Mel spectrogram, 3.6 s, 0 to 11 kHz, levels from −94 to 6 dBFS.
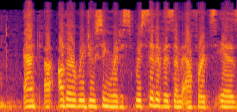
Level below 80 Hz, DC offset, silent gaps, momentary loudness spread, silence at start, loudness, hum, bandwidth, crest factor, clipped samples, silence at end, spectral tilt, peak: -36 dBFS; under 0.1%; none; 4 LU; 0 s; -7 LUFS; none; 11 kHz; 8 dB; 0.6%; 0 s; -5 dB/octave; 0 dBFS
